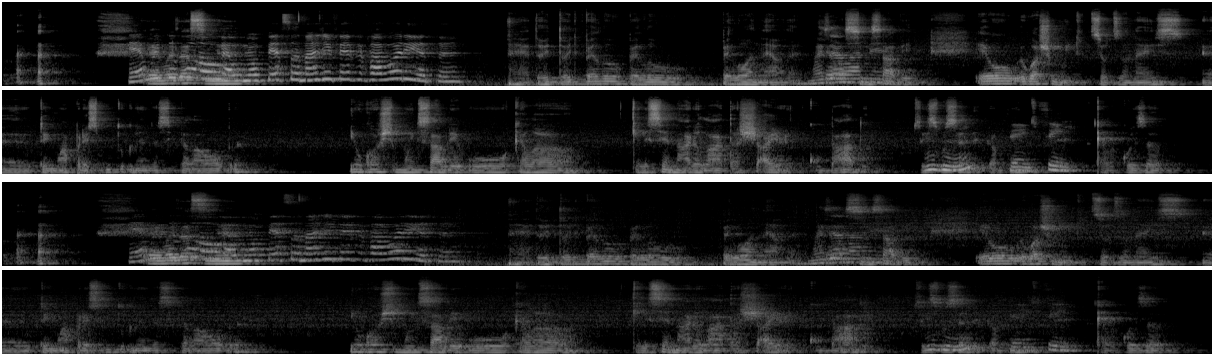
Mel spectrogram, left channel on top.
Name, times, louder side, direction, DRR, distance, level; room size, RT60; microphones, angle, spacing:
voice 1, 0.1-0.4 0.9-2.5 5.1-6.9 7.2-14.5 15.6-17.9 18.4-20.8 21.2-22.3 22.6-22.8 23.0-23.7, left 5 dB, 55° left, 7 dB, 0.7 m, -37 dB
voice 2, 1.3-4.7 8.2-9.0 21.3-21.9 22.2-22.9, left 6 dB, 90° left, 10 dB, 0.3 m, -35 dB
sound 1, 3.1-22.7, right 3 dB, 60° right, 1.2 m, -56 dB
9.2 x 4.3 x 5.1 m, 1.1 s
head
